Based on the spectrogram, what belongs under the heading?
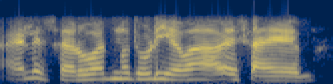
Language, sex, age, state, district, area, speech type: Gujarati, male, 18-30, Gujarat, Anand, urban, conversation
